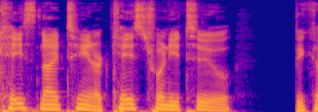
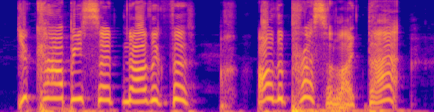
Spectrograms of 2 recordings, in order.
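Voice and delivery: put-on Cockney accent, much higher. Describing how commoners in the sewing factory talked, Cockney accent. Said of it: "and some of it's like actual Cockney British".

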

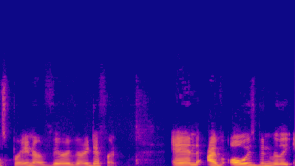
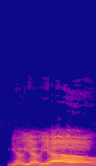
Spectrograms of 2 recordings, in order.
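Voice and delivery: brash, sassy, loud and high-pitched; 5 semitones higher, 5 dB louder than usual. Starting the show after inviting listeners to enjoy, sassy greeting. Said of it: "one of the sassiest starts".

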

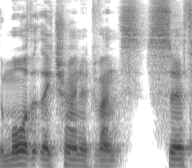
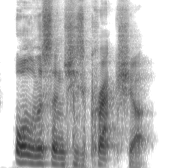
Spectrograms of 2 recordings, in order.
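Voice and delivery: normal talking voice

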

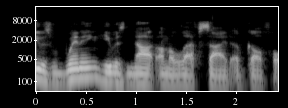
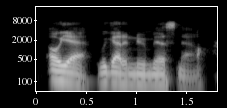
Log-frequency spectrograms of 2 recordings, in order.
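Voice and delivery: imitated deadpan delivery. Retelling what he said to Stevie after hooking one out of bounds, imitating a deadpan reply. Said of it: "with a deadpan straight face".

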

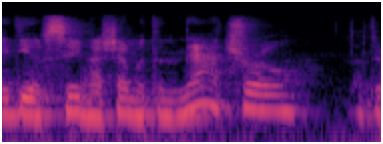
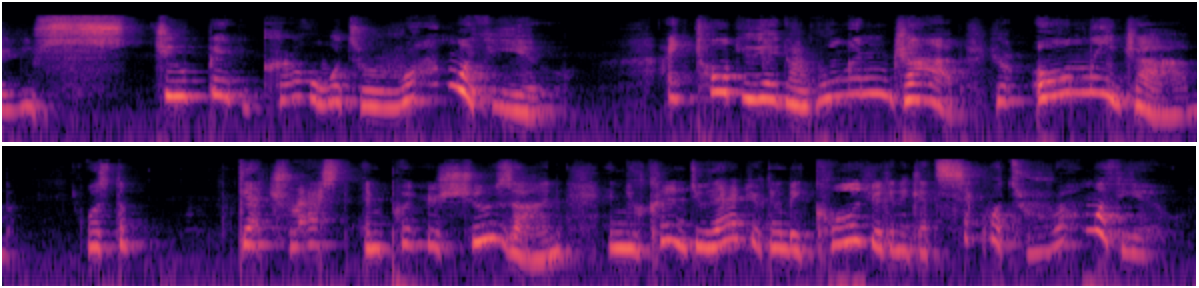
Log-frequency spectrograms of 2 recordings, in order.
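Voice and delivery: put-on angry screaming, loud, high and furious; 8 semitones higher, 5 dB louder than usual. Retelling how a girl screamed at her sister, acting out a scream. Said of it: "she screams at her sister".

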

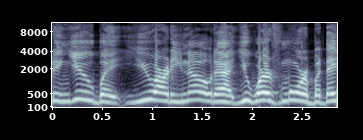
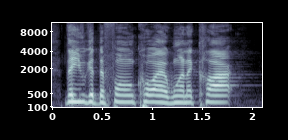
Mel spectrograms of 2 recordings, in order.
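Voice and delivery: usual speaking voice

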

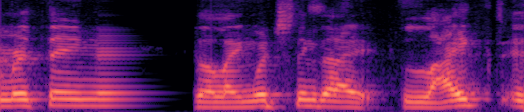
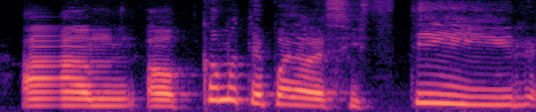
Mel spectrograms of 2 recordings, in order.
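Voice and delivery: mock cute valley girl Spanish, quieter, slower; 3 semitones higher, 4 dB quieter than usual. Describing how people in mexico talked, imitating very cute talk. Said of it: "talked like that or like very cute".

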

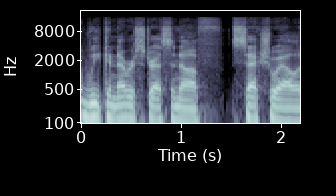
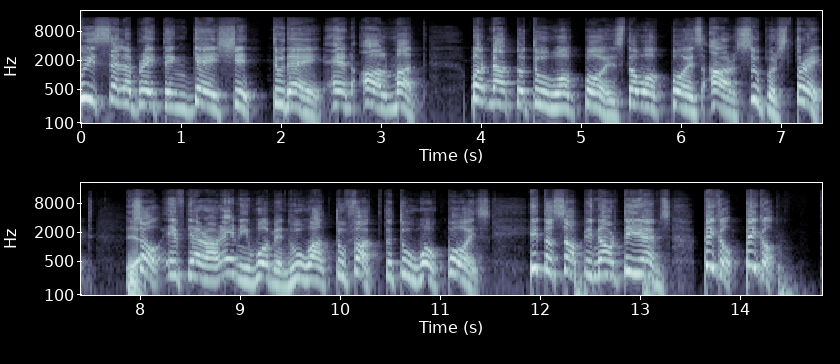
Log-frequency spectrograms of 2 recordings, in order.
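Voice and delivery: Jamaican accent in a very high voice; 14 semitones higher than usual. Speaker addresses listeners about the two woke boys, in a Jamaican accent. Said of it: "That was like Jamaican".

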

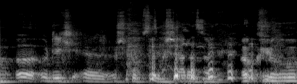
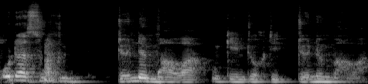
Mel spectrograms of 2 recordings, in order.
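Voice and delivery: dim-witted orc brute voice with broken speech; 3 semitones lower than usual. In a role-playing game, a player speaks as an orc character, dim-witted orc voice.

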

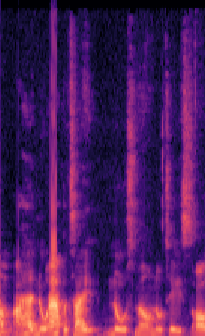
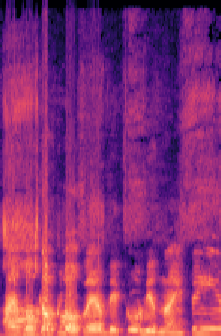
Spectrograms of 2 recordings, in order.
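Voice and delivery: fake Russian accent, higher and louder; 7 semitones higher, 5 dB louder than usual. Joking about catching covid in Russia: put-on Russian accent. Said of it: "he wanted to hear the Russian".

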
